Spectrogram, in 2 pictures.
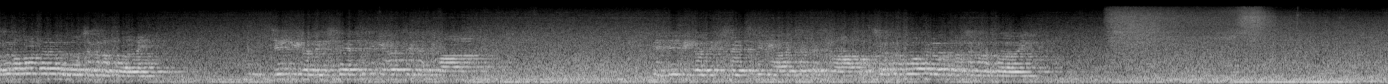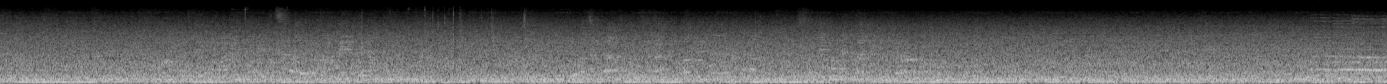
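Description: A standing electric train hums steadily close by.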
